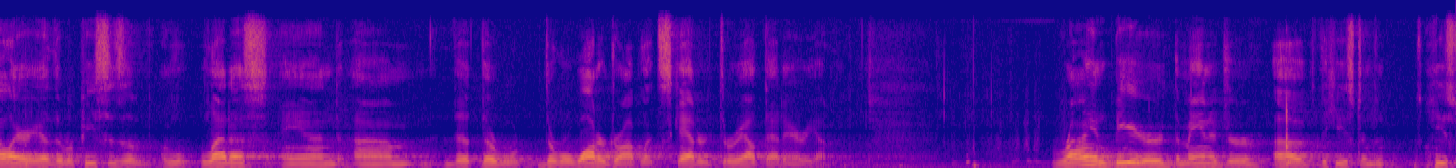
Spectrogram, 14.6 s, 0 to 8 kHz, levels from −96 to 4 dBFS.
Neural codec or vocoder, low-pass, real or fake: none; 7.2 kHz; real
